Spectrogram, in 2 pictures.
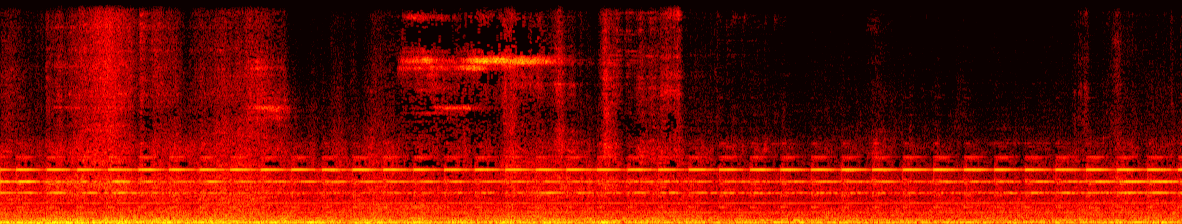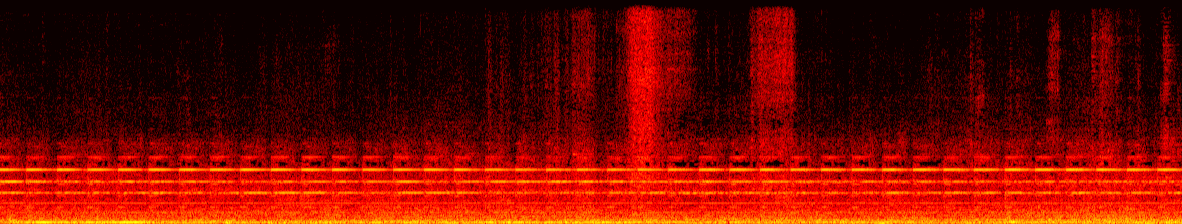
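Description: Long freight train rolling past: a steady rumble of cars on the rails, with a constant high-pitched ringing of several steady tones held over it.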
